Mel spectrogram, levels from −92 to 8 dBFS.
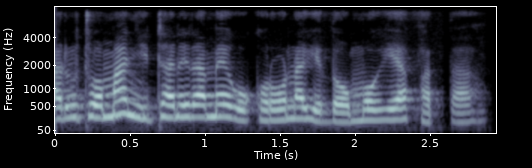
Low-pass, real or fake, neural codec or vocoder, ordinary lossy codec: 7.2 kHz; real; none; none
